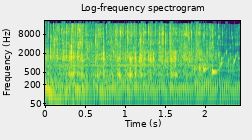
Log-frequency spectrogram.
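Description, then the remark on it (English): Coal oil pours steadily, a continuous splashing glug that runs for a couple of seconds with slight gurgling variations, poured to flush a hiding boy out before a fire is lit, no voices present. “Let's see if a little coal oil will flush him out.”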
